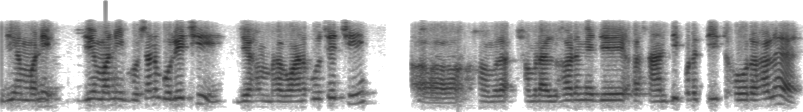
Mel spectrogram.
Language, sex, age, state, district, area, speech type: Maithili, male, 45-60, Bihar, Sitamarhi, urban, conversation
